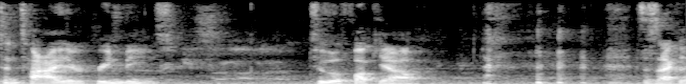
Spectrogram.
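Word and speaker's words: ถั่วฝักยาว: To a fuck yow.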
